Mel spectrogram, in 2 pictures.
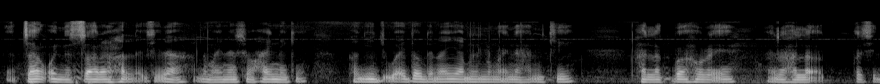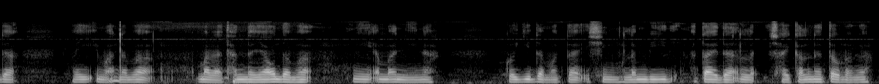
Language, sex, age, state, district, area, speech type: Manipuri, male, 18-30, Manipur, Chandel, rural, spontaneous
